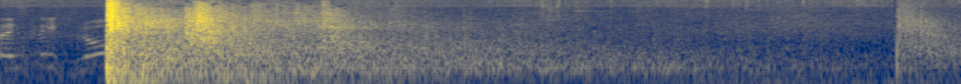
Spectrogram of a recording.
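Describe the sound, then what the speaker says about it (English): A single heavy artillery shell is fired in a World War II strategy battle game, a loud sudden boom with a long rumbling decay, followed by a fainter distant blast near the end. "Just lobbing shells."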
